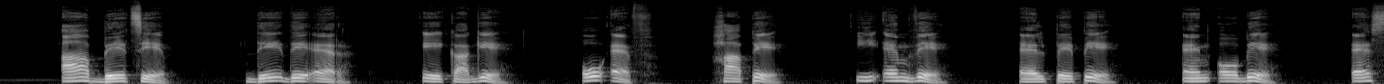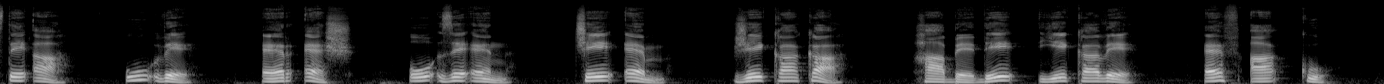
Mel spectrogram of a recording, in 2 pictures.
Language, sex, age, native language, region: Slovenian, male, 30-49, Slovenian, Central Slovenia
